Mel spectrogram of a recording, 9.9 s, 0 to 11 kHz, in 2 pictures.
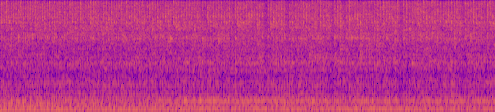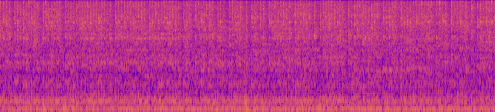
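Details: Toyota FJ45 with freshly rebuilt 1977 2F engine (new rings, bearings, shaved head, new carb, headers) and H55F 5-speed, break-in at about 1,500 rpm: smooth even fast-idle drone, no knocks or ticks; normal idle.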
